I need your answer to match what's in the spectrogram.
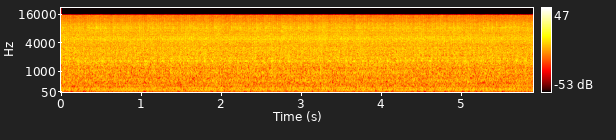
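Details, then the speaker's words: MGB GT with Lumenition optocoupler electronic ignition, scope shows cylinder 2 with no or only sporadic spark pulses: uneven stumbling idle with irregular dropouts; misfire from faulty ignition module. "now you can see that the yellow Channel which is cylinder number two really is having no pulses various sporadic"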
